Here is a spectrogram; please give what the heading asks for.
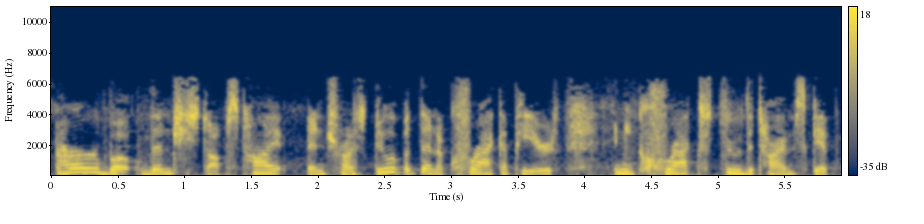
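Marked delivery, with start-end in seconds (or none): none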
